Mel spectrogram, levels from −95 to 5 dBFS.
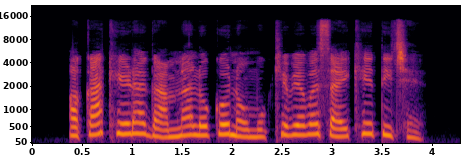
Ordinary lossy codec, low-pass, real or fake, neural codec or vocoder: AAC, 64 kbps; 14.4 kHz; fake; vocoder, 44.1 kHz, 128 mel bands every 512 samples, BigVGAN v2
